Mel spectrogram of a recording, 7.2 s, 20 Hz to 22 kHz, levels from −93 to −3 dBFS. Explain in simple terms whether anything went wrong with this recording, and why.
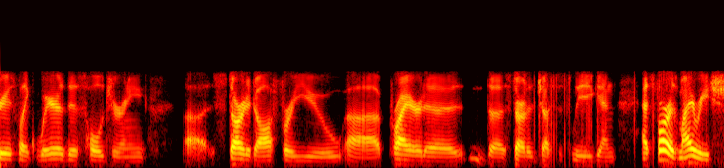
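Right after "prior to the start", from 5.25 to 7.07 s, a train of clicks ticks unevenly, about thirteen a second. Likely cause: electrical interference or a faulty connection or power supply.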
